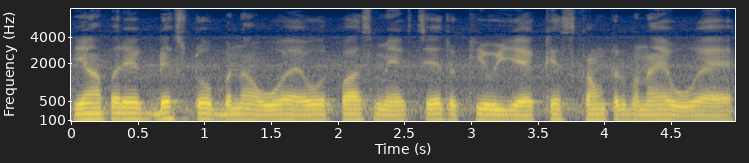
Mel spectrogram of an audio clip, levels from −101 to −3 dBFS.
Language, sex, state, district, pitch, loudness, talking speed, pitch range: Hindi, male, Rajasthan, Bikaner, 105 Hz, -16 LUFS, 240 wpm, 100-110 Hz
